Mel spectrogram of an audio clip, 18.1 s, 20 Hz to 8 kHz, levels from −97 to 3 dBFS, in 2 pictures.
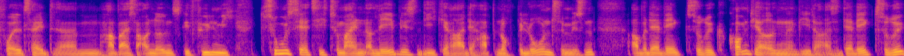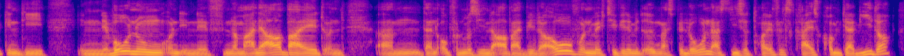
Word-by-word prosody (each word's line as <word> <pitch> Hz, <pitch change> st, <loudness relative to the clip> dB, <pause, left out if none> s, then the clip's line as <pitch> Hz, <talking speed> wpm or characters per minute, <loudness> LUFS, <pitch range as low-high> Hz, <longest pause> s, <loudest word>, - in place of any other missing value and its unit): Vollzeit, 85 Hz, -1 st, -1 dB
ähm, 75 Hz, +2 st, -5 dB
habe, -, -, +1 dB
also, 85 Hz, +1 st, -2 dB
auch 85 Hz, -, -3 dB
nirgends 95 Hz, +1 st, 0 dB
'n -, -, -29 dB
Gefühl, 110 Hz, +6 st, +2 dB
mich 100 Hz, -4 st, +3 dB, 0.2 s
zusätzlich 125 Hz, -10 st, +2 dB
zu 105 Hz, -, -3 dB
meinen 90 Hz, -2 st, +1 dB
Erlebnissen, 110 Hz, +6 st, 0 dB
die 100 Hz, -, 0 dB
ich 95 Hz, -, -2 dB
gerade 85 Hz, -5 st, -3 dB
habe, -, -, -5 dB
noch 90 Hz, -4 st, -1 dB
belohnen 95 Hz, -, +1 dB
zu 90 Hz, -, -6 dB
müssen. 80 Hz, -, -2 dB, 0.3 s
Aber 100 Hz, -, -2 dB
der 100 Hz, -2 st, +1 dB
Weg 100 Hz, -1 st, 0 dB
zurück 105 Hz, -4 st, -2 dB
kommt 140 Hz, +3 st, +1 dB
ja 120 Hz, -, +1 dB
irgendwann 75 Hz, -6 st, -2 dB
wieder. 75 Hz, 0 st, -5 dB
Also, 75 Hz, +1 st, -7 dB
der 85 Hz, +1 st, -2 dB
Weg 105 Hz, +3 st, +1 dB
zurück 125 Hz, +4 st, +2 dB
in 90 Hz, -5 st, +2 dB
die 80 Hz, -3 st, -1 dB, 0.3 s
in 75 Hz, -1 st, -2 dB
'ne 75 Hz, +1 st, 0 dB
Wohnung 125 Hz, -, +6 dB
und 85 Hz, -2 st, -1 dB
in 80 Hz, +1 st, -2 dB
'ne 75 Hz, -, -2 dB
f 75 Hz, -, -9 dB
normale 85 Hz, +5 st, +2 dB
Arbeit. 95 Hz, -8 st, +4 dB
Und, 75 Hz, -1 st, -5 dB, 0.3 s
ähm, 80 Hz, 0 st, -2 dB
dann 85 Hz, -1 st, -2 dB
opfert 95 Hz, +3 st, -3 dB
man 90 Hz, -, +1 dB
sich 90 Hz, +2 st, -3 dB
in 90 Hz, -, +1 dB
der -, -, +1 dB
Arbeit 85 Hz, -3 st, 0 dB
wieder 85 Hz, -1 st, 0 dB
auf 150 Hz, -1 st, +4 dB
und 100 Hz, -5 st, +2 dB
möchte 90 Hz, -2 st, -1 dB
sich 100 Hz, -2 st, -2 dB
wieder 90 Hz, -2 st, +1 dB
mit 90 Hz, -, -1 dB
irgendwas 85 Hz, -4 st, -2 dB
belohnen. 100 Hz, +10 st, +1 dB
Also, 95 Hz, -1 st, -2 dB
dieser 95 Hz, -2 st, -2 dB
Teufelskreis 100 Hz, +1 st, -3 dB
kommt 100 Hz, -3 st, -1 dB
ja 85 Hz, -, +2 dB
wieder. 135 Hz, -, +2 dB
95 Hz, 225 wpm, -23 LUFS, 85-110 Hz, 0.3 s, Wohnung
